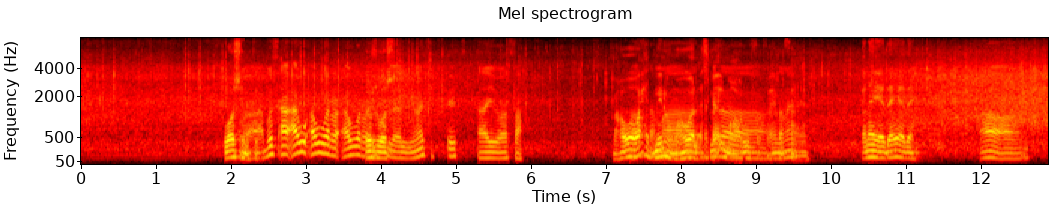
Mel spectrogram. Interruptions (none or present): present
